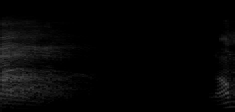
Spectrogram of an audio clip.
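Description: A man's long, breathy sigh close to the microphone, fading out within about a second.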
